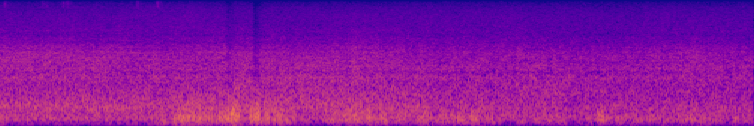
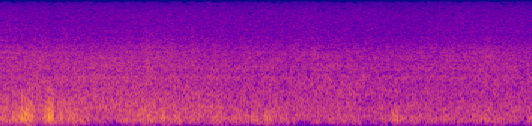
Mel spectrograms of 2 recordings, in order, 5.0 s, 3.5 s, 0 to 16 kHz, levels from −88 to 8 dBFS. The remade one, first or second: first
